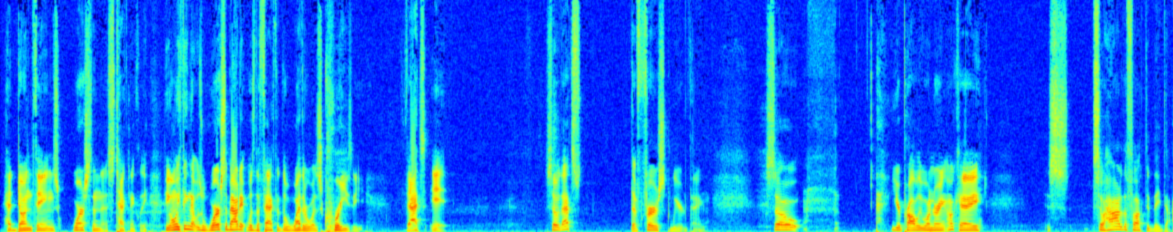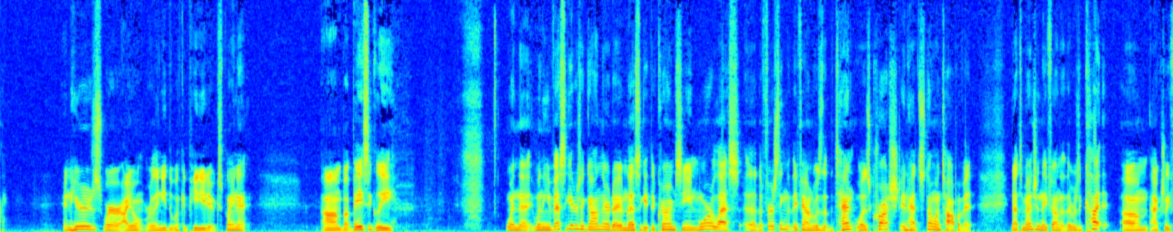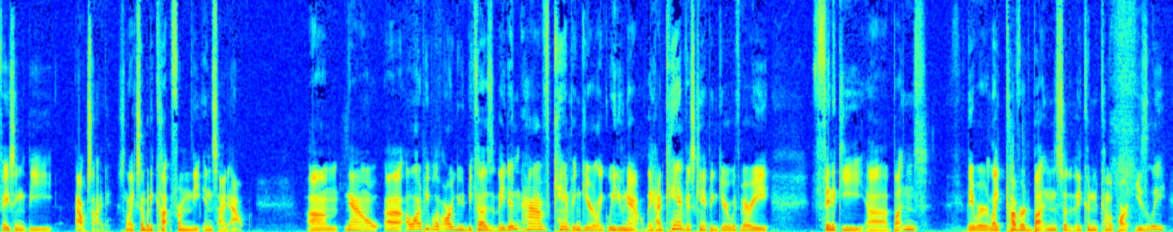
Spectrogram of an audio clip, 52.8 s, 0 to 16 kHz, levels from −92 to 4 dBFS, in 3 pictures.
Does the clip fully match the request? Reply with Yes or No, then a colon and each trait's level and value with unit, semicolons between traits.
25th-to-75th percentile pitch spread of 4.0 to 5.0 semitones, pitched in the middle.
No: average, 3.4 semitones; medium, 165 Hz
